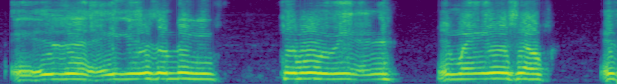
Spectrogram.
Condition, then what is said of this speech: Cerebral palsy. But with you, it's the same thing. You're speaking very, very nice, very well, and to me, it's great.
